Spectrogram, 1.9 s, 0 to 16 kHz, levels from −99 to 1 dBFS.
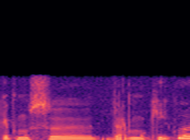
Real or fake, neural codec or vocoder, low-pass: real; none; 7.2 kHz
